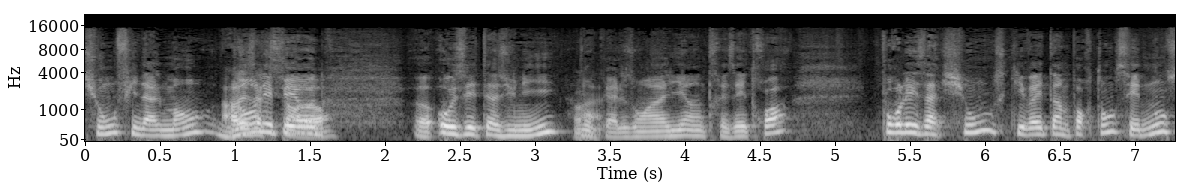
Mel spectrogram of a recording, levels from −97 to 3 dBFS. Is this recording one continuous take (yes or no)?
no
